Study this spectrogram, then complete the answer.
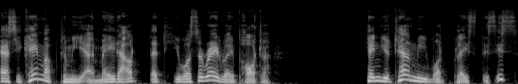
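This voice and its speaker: A man in a German accent talks at a moderate pace and medium pitch, with very wide pitch swings. The sound is dry and close with no echo, on a very clean recording with a silent background. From Germany. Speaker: voice actor. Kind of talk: audiobook reading. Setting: studio.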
